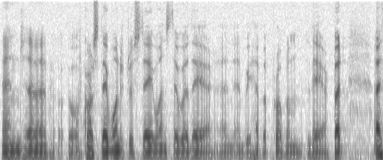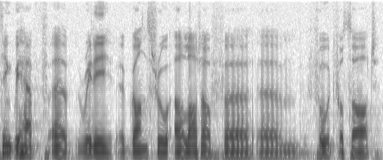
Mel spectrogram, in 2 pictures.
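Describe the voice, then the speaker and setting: A man chairing a panel discussion and opening the floor for questions, speaking haltingly with many filler sounds. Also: low-pitched, fairly even intonation, mellow.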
